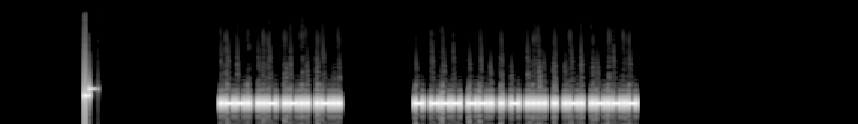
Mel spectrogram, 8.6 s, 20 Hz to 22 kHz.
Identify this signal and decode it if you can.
Morse code, heard as a keyed tone, about 42 wpm, 700 Hz. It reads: PULL TOGETHER.
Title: 4x Word-Spacing - Sentences from Top 400 Words - 45wpm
